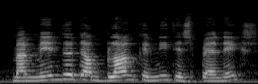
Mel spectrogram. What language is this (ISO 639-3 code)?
nld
